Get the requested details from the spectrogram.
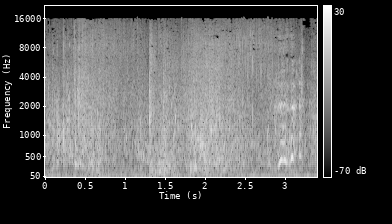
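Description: A large whale splashes vigorously in water, with a steady wash of churning noise, a sharp slap near the start and a cluster of heavier splashes toward the end, loud.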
